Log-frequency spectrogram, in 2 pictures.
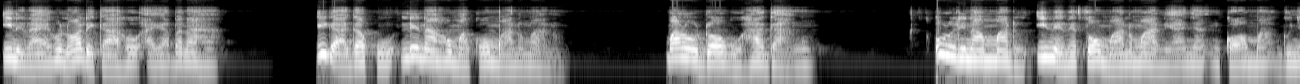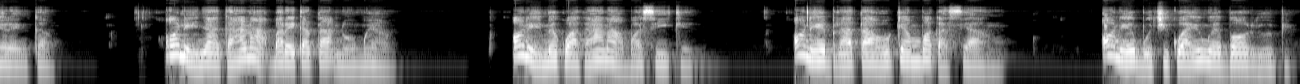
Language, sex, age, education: Igbo, female, 30-45, tertiary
